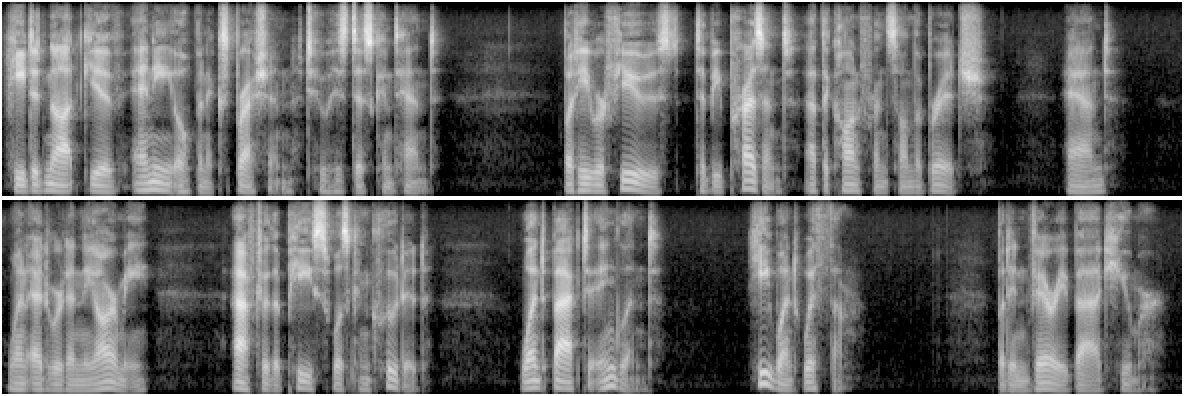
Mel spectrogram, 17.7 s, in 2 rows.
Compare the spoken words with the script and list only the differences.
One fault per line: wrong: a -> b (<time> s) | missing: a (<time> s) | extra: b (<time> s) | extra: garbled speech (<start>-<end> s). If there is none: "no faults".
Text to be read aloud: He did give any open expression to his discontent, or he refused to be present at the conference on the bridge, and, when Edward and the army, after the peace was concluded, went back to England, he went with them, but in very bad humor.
extra: not (0.3 s)
wrong: or -> but (4.2 s)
